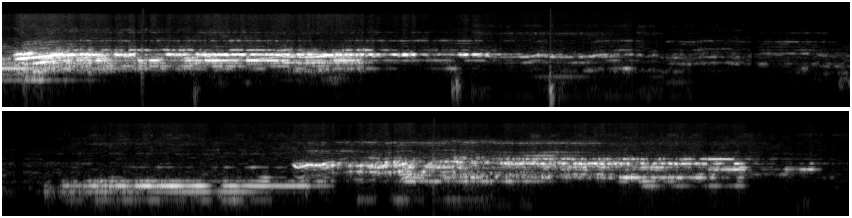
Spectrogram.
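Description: Slow background music with long held notes: a higher phrase, a pause of a couple of seconds near the middle, then a lower phrase followed by a higher one again.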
